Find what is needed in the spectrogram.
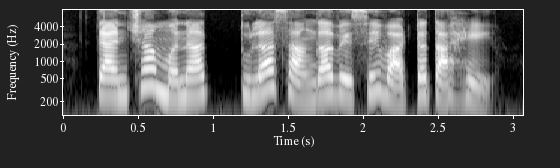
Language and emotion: Marathi, neutral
